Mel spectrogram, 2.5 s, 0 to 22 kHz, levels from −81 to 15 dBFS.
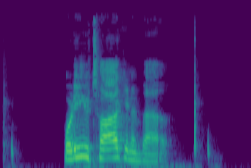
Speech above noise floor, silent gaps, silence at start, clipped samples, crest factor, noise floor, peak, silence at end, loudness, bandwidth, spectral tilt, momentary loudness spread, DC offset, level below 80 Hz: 52 dB; none; 0.65 s; under 0.1%; 18 dB; -68 dBFS; -2 dBFS; 0.85 s; -17 LUFS; 15 kHz; -6.5 dB/octave; 24 LU; under 0.1%; -48 dBFS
